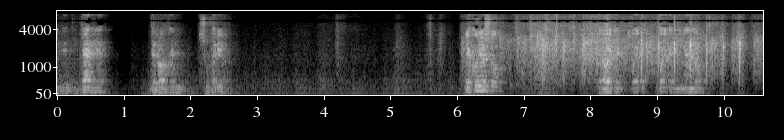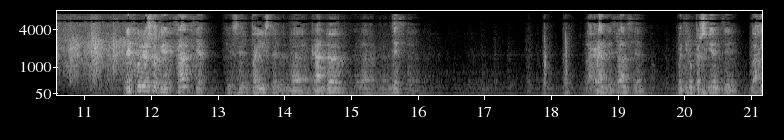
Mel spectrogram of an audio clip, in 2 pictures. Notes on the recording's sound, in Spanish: En la carpa que la organización del Festival, ha instalado en la Alameda para el desarrollo de todos los actos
